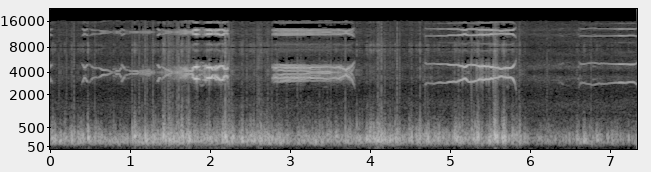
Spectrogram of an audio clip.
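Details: Bald eaglets at a Berry College nest sharing a squirrel lunch with their mother on an April 30, 2015 afternoon, caught by a live nest camera. Thin, high whistled calls with slurred pitch come in several bursts over a steady low rumble.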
